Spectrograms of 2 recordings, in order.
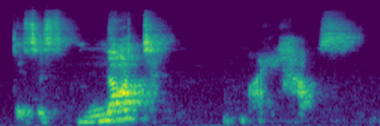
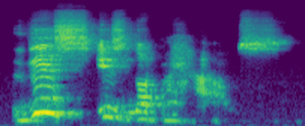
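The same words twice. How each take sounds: First: The stress falls on the word my. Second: The stress falls on the word this. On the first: The house belongs to somebody else. "while the stress changes to my possession, likely guesses are somebody else's" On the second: The speaker's house is a different one somewhere else. "if you are stressing the first word here"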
